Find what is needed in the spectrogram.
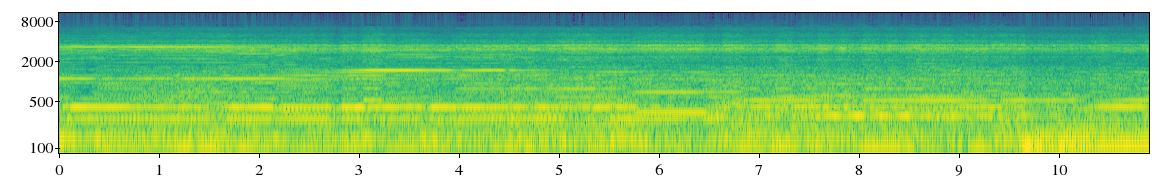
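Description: Live hardcore band playing with no vocals: distorted electric guitars and bass hold long ringing notes that change every second or two, over light cymbal hits.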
